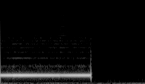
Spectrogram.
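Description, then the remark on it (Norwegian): A single steady telephone ringback tone sounds for about a second, clear, as someone places a call to see if he answers, then cuts off into near silence. No one speaks. “Se om han svarer, da.”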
